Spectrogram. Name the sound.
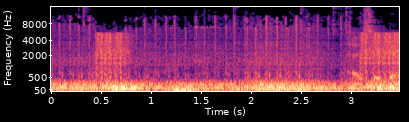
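gunfire from player's weapon in Unreal Engine video game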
